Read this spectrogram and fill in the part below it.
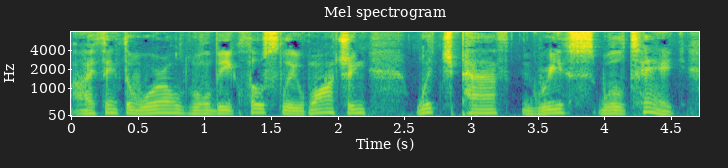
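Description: A man's voice: fairly low pitch, darkish tone, no room sound. A man reading scripted economic commentary for a radio news programme.

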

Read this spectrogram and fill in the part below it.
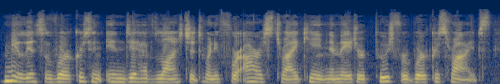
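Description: Low-voiced woman reading the news. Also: a little fast. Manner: steady, formal bulletin delivery. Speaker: news reader.

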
